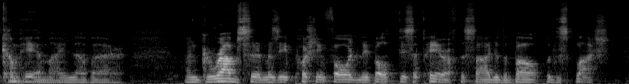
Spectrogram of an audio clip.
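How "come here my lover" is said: hushed half-whispered line. Storyteller voicing a character's line in a game scene, half-whispering. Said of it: "she whispers".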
